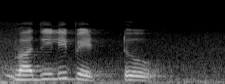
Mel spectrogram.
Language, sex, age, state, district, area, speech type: Telugu, female, 45-60, Andhra Pradesh, N T Rama Rao, urban, read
